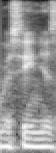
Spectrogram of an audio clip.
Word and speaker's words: Rosenior: My dad says Rosenior, which is the way to pronounce it, but as long as it's nice, you say something nice about me, I don't mind.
